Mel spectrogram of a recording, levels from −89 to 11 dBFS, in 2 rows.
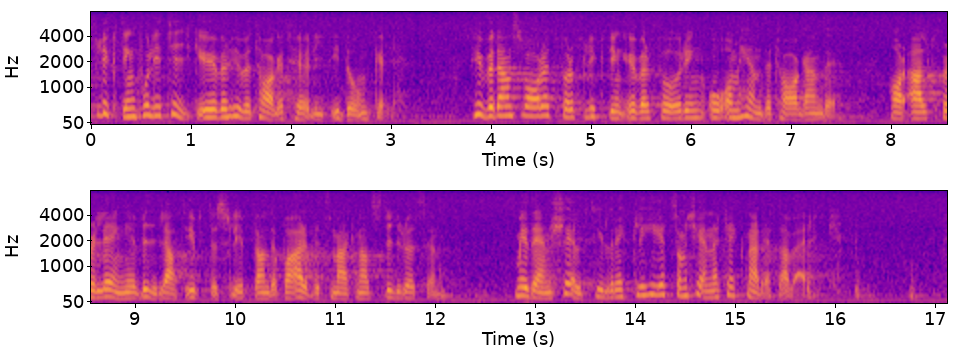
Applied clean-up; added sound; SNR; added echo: none; none; none; none.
